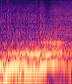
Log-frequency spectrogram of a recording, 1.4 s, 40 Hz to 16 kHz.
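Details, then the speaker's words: Porsche 911 revved with the silencers removed, during catalytic-to-header gasket replacement. A sharp rising rev with a raw, booming exhaust note that climbs and settles; loud because the silencers are off, but otherwise sound. "Now, what I'd like to do is vote on whether you think I should run it without silencer. So, would you like the car to sound like this?"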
